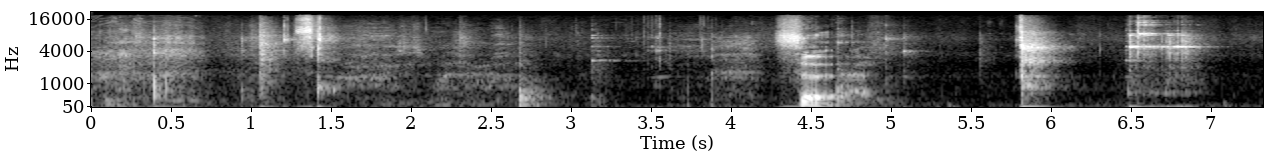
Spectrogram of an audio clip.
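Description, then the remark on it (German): A bottle of Gösser Austrian Radler beer is opened: clinking glass and handling noises lead to a sharp pop and a short airy hiss, while someone murmurs briefly in the background. “Ein österreichisches Radler? …? Ja. Ein Gösser? Warte ich mal jetzt auf, bevor nachher es zu laut wird.”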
